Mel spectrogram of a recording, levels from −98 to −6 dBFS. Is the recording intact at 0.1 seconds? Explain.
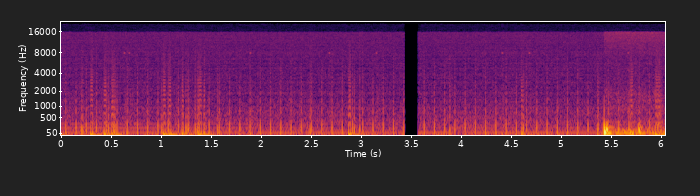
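Yes, at 0.1 seconds the audio plays through cleanly with no dropout, click, distortion or other audible fault.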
